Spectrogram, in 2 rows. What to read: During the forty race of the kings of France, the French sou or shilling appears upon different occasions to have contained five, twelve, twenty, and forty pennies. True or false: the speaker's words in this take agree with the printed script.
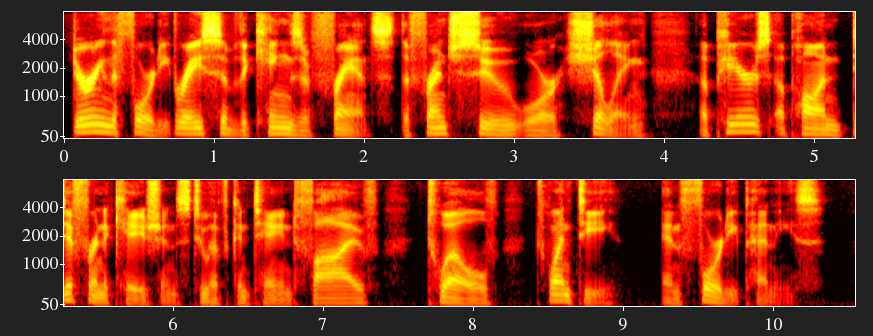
true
